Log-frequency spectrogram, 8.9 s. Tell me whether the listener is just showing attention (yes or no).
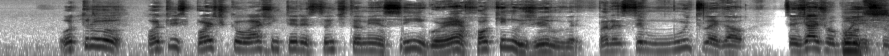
no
